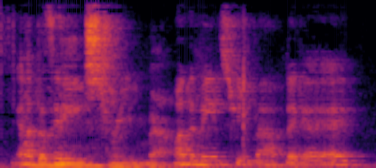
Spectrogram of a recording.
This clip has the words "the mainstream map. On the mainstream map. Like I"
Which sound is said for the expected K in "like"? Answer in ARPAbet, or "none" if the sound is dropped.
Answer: none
